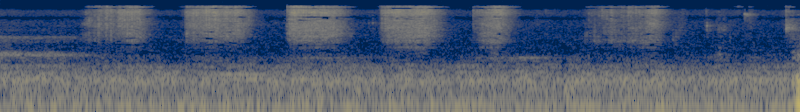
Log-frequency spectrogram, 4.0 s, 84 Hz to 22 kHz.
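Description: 1930s Barbasol safety razor with a Feather blade scraping through lather and stubble on the neck: a faint series of short strokes, about two a second.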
